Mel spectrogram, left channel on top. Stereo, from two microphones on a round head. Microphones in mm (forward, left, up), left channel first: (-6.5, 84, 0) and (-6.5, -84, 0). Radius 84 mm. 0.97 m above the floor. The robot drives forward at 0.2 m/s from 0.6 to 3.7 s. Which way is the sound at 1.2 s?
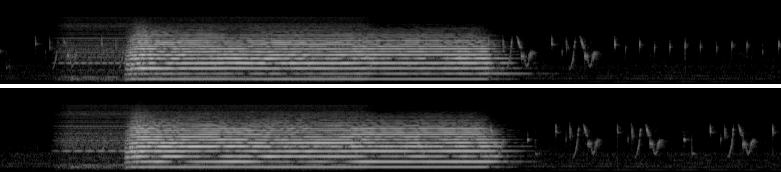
80° right.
